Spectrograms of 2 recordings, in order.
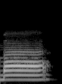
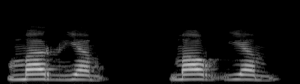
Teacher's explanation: So for this meme letter, we simply are using our two lips and saying ma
